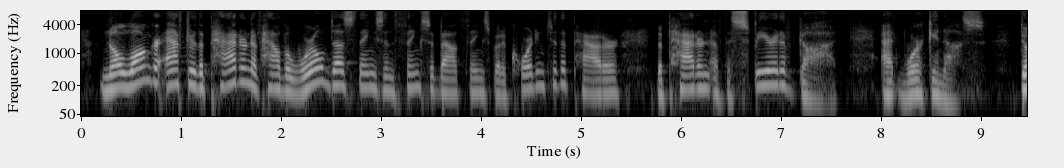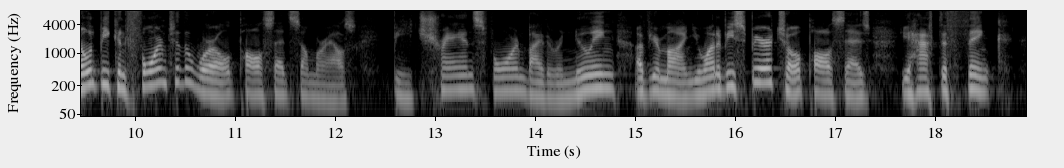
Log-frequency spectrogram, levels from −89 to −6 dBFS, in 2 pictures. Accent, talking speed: American, 190 wpm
